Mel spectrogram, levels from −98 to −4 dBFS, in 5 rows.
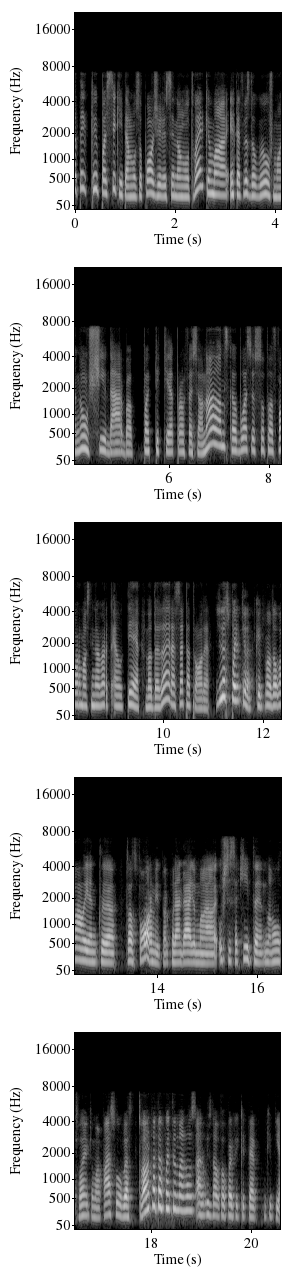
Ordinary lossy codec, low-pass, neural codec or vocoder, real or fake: AAC, 48 kbps; 7.2 kHz; codec, 16 kHz, 1 kbps, FunCodec, trained on LibriTTS, 50 frames a second; fake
